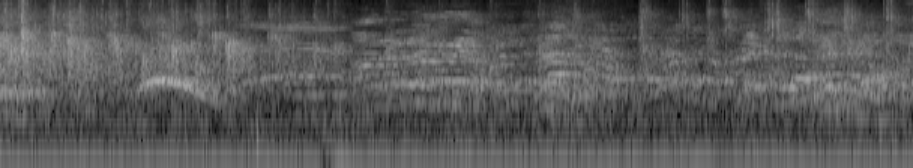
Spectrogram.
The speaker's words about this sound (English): Now clap those hands, those same hands. Come on, those same hands, those scarred hands, those calloused hands, those knuckles. Clap those hands and give him the glory.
